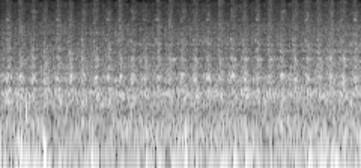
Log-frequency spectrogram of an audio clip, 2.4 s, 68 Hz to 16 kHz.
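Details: Late-1955 Farmall Super MTA diesel tractor, about 200–300 hours, idling at about 350–400 rpm: slow, even, soft percolating clatter with no misses or knocks; normal healthy idle.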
